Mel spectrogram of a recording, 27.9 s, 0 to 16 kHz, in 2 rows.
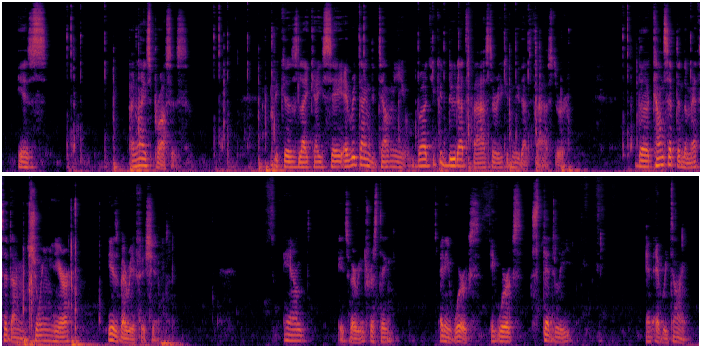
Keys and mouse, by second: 1.6 middle click, 2.6 shift+d, 4.6 middle click, 8.4 middle click, 8.9 shift+middle click, 9.8 middle click, 10.4 shift+middle click, 11.2 g, 13.4 middle click, 14.6 ctrl+s, 15.3 KP_7.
